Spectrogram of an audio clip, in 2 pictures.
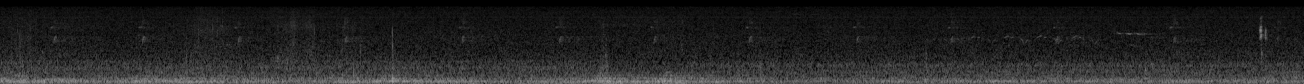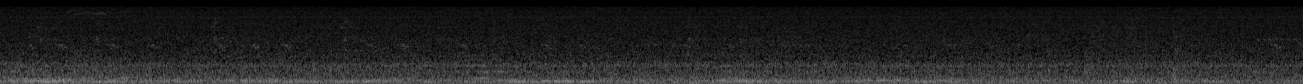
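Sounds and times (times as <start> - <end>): small birds chirping: 0.0 - 3.8, 8.5 - 17.8
steady low rumble: 0.0 - 15.6.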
